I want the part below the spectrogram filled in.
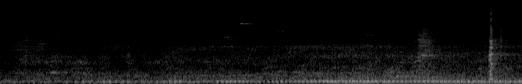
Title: Cold Start Rattle Sound - Toyota Altis Cruisetronic 1.6 SR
